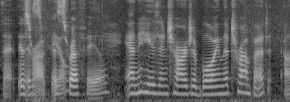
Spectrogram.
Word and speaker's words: Israfil: You'll have to pronounce that, Israfil.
